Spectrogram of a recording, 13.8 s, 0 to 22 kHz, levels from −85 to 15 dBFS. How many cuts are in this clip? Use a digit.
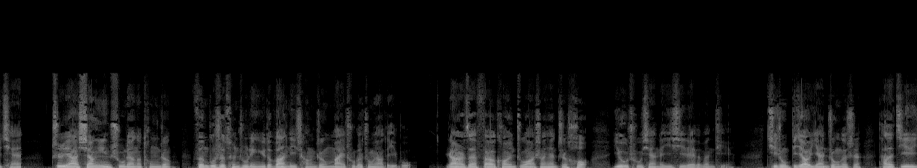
1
